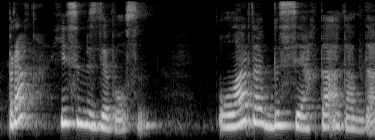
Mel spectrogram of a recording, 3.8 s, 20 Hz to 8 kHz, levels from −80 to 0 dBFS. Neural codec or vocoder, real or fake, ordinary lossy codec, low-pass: none; real; none; none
